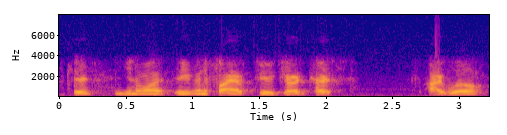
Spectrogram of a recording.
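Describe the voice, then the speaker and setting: A man's voice: mid-range voice, little pitch movement, fast. A man answering questions over the telephone in a defensive, insistent manner. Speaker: prank call target. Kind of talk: answering questions on a phone call. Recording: muffled, narrow phone line.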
